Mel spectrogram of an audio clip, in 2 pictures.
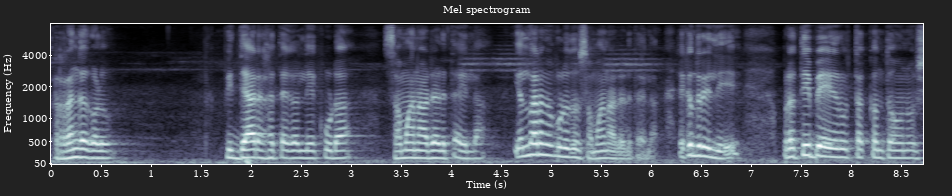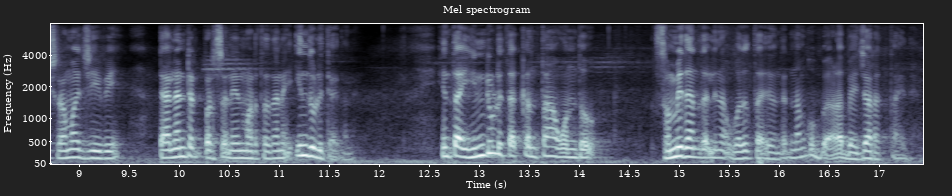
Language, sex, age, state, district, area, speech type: Kannada, male, 30-45, Karnataka, Bellary, rural, spontaneous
